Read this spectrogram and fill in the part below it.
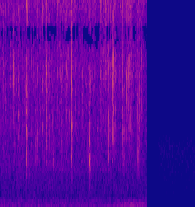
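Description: Rain patters and hisses steadily outdoors.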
